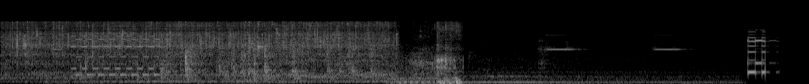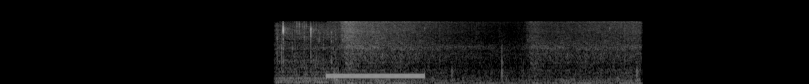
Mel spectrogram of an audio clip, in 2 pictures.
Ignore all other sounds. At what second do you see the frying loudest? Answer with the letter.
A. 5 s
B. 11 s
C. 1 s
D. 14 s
B.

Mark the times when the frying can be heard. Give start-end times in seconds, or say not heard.
0.0-4.7, 10.8-14.6.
